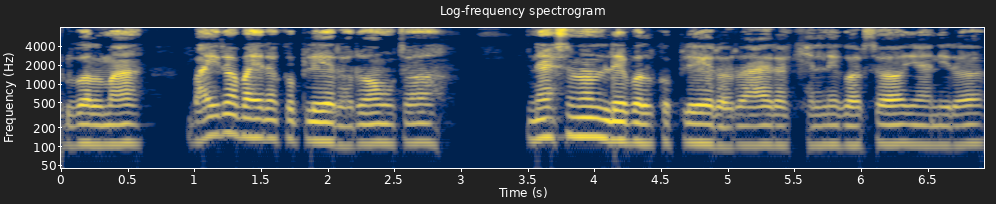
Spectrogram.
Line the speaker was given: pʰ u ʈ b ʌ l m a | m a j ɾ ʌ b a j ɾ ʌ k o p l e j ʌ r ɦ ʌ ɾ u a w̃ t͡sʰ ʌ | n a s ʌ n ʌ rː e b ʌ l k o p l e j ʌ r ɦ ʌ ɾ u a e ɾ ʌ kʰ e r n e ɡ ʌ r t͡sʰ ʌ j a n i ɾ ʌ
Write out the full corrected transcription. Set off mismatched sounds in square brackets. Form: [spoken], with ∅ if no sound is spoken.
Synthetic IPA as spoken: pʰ u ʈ b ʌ l m a | [b] a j ɾ ʌ b a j ɾ ʌ k o p l e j ʌ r ɦ ʌ ɾ u a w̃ t͡sʰ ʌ | n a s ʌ n ʌ [lː] e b ʌ l k o p l e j ʌ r ɦ ʌ ɾ u a e ɾ ʌ kʰ e [l] n e ɡ ʌ r t͡sʰ ʌ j a n i ɾ ʌ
